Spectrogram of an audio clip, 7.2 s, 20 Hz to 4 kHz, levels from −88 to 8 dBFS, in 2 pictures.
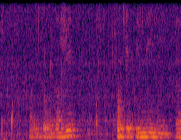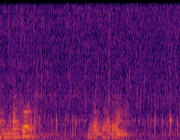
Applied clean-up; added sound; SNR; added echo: none; Boiling; 12 dB; reverberation time 0.8 s.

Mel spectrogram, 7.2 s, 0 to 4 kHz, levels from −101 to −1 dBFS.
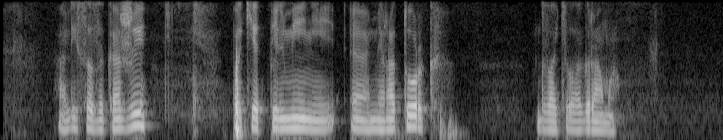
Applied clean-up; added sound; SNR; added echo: none; none; none; none.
